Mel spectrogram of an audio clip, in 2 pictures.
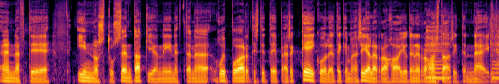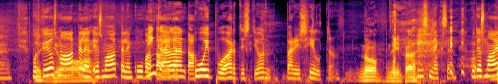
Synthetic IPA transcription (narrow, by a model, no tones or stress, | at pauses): ænːæft̪eːinːost̪ussent̪ɑkiɑniːnet̪ːænæːhuipːuɑrt̪ist̪it̪eipæ̰ːsekkeikoilːejɑt̪ekemæːnsiælærɑhɑːjot̪ennerɑhɑst̪ɑ̰ːsit̪ːennæilːæ̥mut̪kyljomæɑːelenjosmæɑːt̪ːeleŋkuʋɑmiŋkæɑlːɑinɑhuipːuɑrt̪ist̪ionb̥ɑrishilt̪ːonnoniːmpæbisneksenmut̪josmɑɑ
